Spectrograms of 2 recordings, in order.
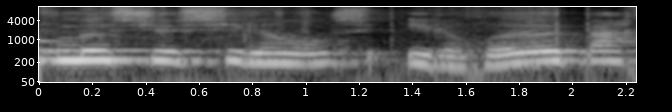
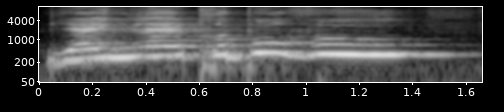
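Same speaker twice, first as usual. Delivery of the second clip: much higher, loud announcement; shouted; 8 semitones higher, 8 dB louder than usual. Acted. Postman shouting about the letter. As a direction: call it out loudly. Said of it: "cria le facteur".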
